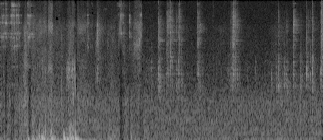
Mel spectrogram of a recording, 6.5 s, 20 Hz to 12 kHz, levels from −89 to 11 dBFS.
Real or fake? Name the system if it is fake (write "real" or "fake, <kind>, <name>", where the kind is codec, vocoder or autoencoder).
real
